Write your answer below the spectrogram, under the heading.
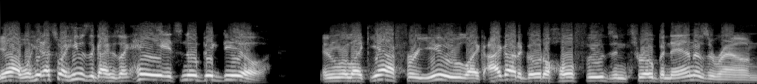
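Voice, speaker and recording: A loud, high-pitched man's voice with an American accent, lively intonation and a fairly quick pace. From US Northwest. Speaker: comedian. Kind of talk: casual chat.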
